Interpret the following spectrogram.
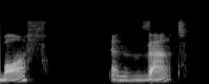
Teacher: moth and that are dental fricatives · dental fricatives because the tongue is in contact with the top teeth.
